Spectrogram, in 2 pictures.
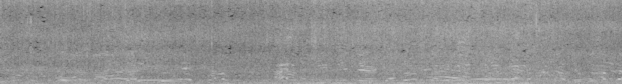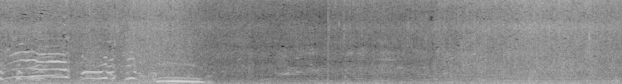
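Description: Waves wash and splash around people wading in the sea.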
